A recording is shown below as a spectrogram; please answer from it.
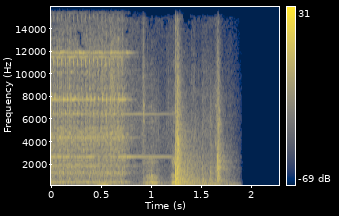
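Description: Desk telephone bell ringing for about a second, then a few short knocks as the receiver is picked up to answer the call.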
